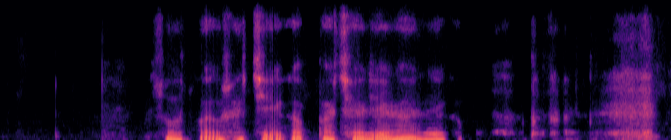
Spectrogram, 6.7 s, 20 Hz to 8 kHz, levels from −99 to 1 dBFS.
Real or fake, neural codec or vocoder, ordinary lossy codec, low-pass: fake; autoencoder, 48 kHz, 128 numbers a frame, DAC-VAE, trained on Japanese speech; Opus, 24 kbps; 7.2 kHz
